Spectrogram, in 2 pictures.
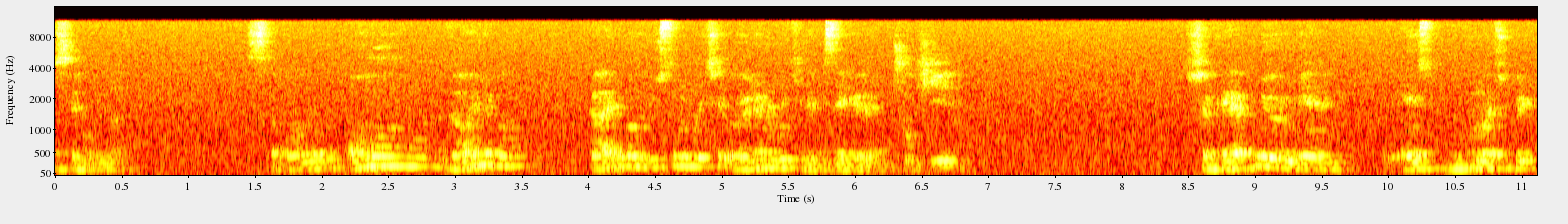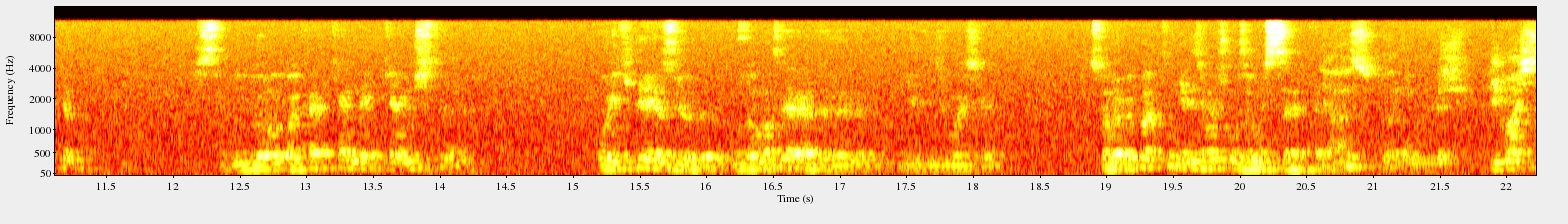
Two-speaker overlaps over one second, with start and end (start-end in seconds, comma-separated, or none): none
